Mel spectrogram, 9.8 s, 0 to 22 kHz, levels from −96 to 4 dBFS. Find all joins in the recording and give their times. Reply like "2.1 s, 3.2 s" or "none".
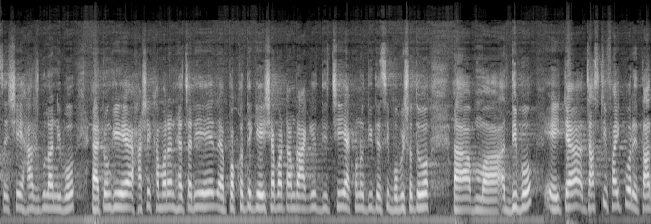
1.2 s, 8.1 s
